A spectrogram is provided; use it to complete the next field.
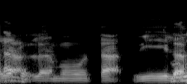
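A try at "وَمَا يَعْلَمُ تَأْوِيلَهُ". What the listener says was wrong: Bunya jangan dibaca panjang. Mu.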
